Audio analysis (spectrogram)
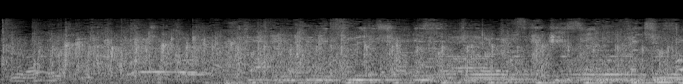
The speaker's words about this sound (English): Again, we give another round of applause to our MAA 67.5 Founders Crown Ambassador,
